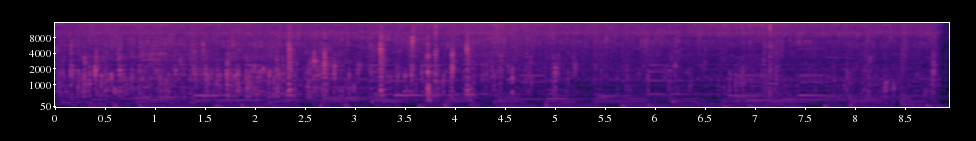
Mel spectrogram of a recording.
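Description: A large pot of potato sambal goreng with instant coconut milk simmers and bubbles steadily while being stirred, a continuous close wet burbling with scraping and clinking of the spoon.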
